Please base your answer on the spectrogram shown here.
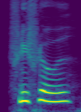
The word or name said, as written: flyflåde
